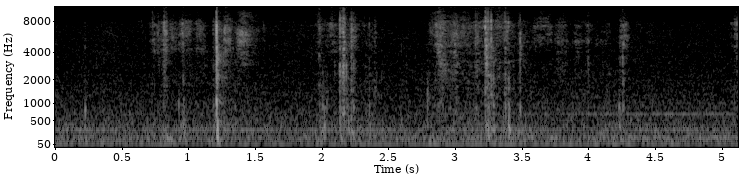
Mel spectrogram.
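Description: Near silence, with a few faint, brief rustles and clicks of trading cards being handled and slid between the fingers.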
